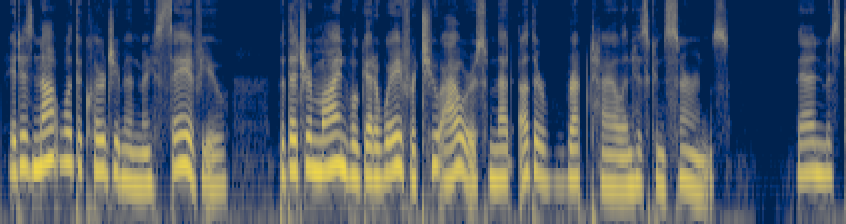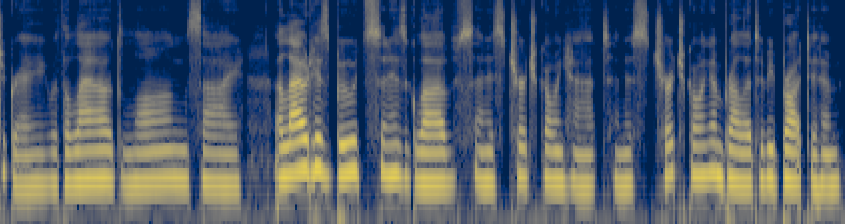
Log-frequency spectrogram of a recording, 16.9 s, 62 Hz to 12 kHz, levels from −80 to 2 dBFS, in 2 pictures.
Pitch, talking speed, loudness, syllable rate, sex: 185 Hz, 200 wpm, -18 LUFS, 4.5 syllables/s, female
